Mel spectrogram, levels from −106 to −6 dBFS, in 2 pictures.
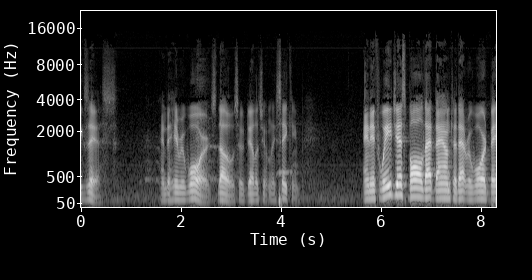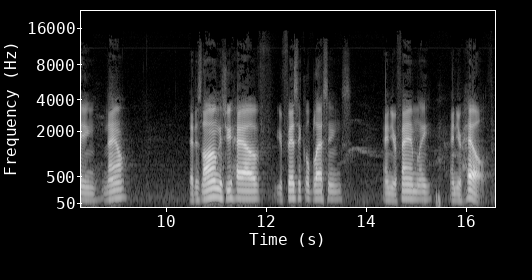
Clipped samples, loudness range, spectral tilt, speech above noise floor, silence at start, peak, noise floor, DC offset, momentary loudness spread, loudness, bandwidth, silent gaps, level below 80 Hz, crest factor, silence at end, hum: under 0.1%; 9 LU; -6.5 dB/octave; 44 dB; 0 s; -6 dBFS; -72 dBFS; under 0.1%; 19 LU; -27 LUFS; 12 kHz; none; -66 dBFS; 22 dB; 0.3 s; none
